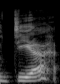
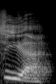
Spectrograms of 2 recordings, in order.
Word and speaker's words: Tjiya: go Tia. Yeah. It's Chia, It's Chia. as in the locust.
